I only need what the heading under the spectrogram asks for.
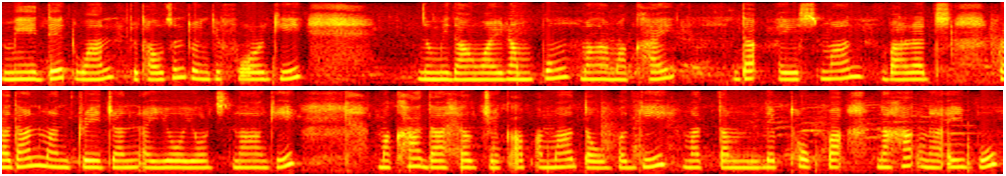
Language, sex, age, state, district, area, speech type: Manipuri, female, 18-30, Manipur, Kangpokpi, urban, read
